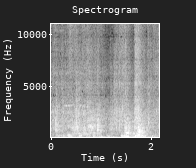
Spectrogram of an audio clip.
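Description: A dog's claws clicking on a hardwood floor as it walks about, a few scattered clicks, with a brief snatch of speech near the end.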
